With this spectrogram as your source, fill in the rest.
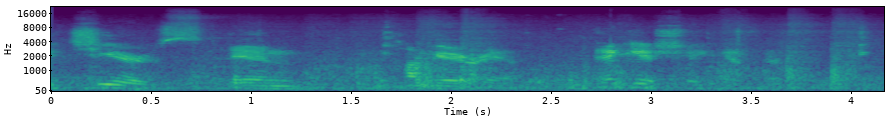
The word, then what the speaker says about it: Egészségedre: Egészségedre. Egészségedre. Egészségedre. Egészségedre. Egészségedre. Egészségedre. Egészségedre.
